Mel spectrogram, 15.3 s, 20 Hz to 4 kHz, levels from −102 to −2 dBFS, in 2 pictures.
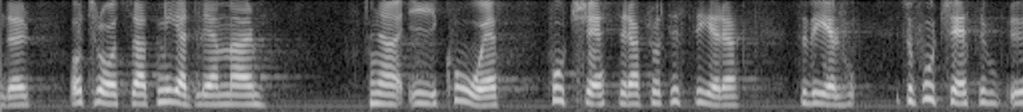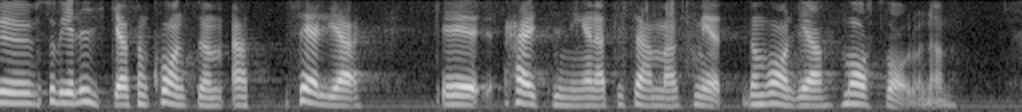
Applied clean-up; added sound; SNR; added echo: none; none; none; none.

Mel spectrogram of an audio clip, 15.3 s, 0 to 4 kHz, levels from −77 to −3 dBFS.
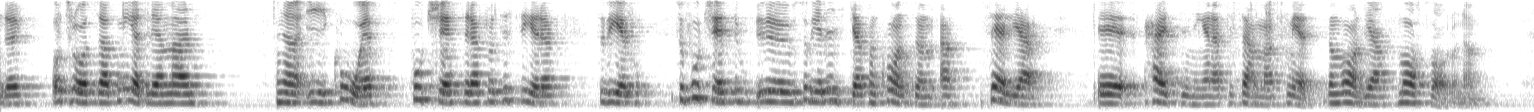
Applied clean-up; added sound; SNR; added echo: none; none; none; reverberation time 0.5 s.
